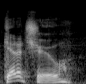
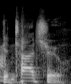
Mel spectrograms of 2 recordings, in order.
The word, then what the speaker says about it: Getachew: And on the line with us is Yosef Getachew with Common Cause.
